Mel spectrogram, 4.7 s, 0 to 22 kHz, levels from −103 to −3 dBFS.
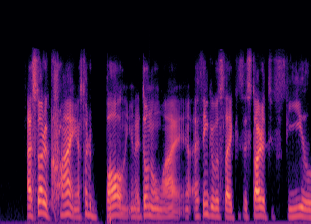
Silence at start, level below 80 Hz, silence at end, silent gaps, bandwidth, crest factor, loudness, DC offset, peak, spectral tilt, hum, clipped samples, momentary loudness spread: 0.4 s; -72 dBFS; 0 s; none; 9 kHz; 24 dB; -34 LUFS; under 0.1%; -10 dBFS; -4 dB/octave; none; under 0.1%; 11 LU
